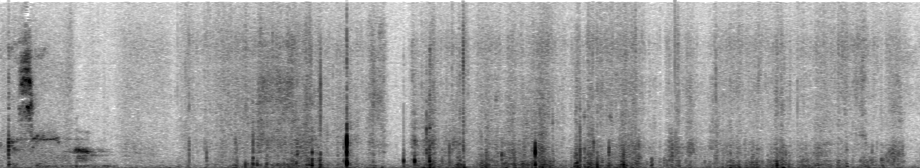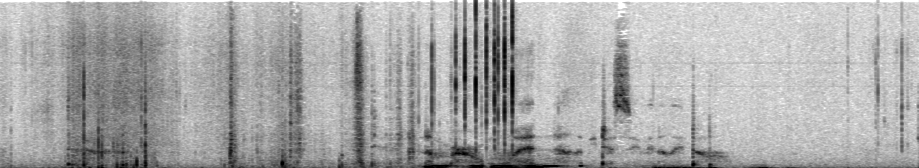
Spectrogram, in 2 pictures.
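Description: Long acrylic nails handling and tapping a small plastic pump bottle and items in a fabric cosmetics pouch: soft rustling and scattered clicks, with a run of quick nail taps a little after the middle.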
